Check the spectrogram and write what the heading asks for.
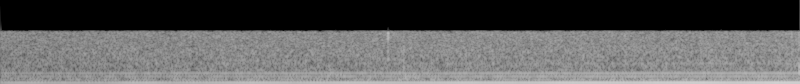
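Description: Electrical mains hum with hiss on the recording, the low hum growing steadily louder through the pause, with a few faint steady higher tones over it.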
